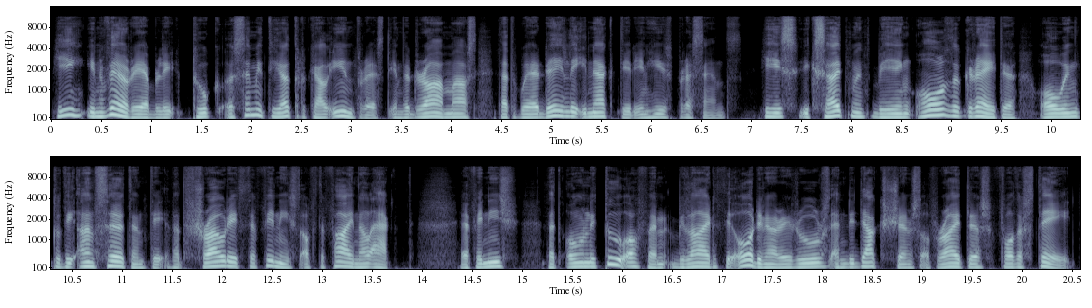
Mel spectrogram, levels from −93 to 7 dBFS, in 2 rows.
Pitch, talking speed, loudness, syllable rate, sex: 125 Hz, 150 wpm, -20 LUFS, 4.8 syllables/s, male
